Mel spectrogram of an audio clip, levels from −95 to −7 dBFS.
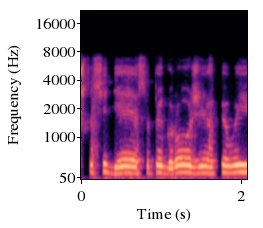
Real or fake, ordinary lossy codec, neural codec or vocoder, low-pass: real; Opus, 24 kbps; none; 7.2 kHz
